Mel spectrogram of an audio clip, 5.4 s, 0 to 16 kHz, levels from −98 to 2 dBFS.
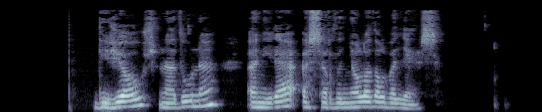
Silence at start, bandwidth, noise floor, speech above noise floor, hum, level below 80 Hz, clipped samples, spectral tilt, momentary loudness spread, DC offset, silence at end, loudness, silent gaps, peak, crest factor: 0.95 s; 11.5 kHz; -66 dBFS; 41 dB; none; -68 dBFS; under 0.1%; -5 dB/octave; 10 LU; under 0.1%; 1.05 s; -25 LUFS; none; -6 dBFS; 20 dB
